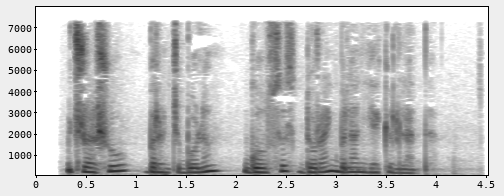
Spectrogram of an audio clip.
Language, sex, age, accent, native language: Uzbek, female, 18-24, Andijon, Uzbek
